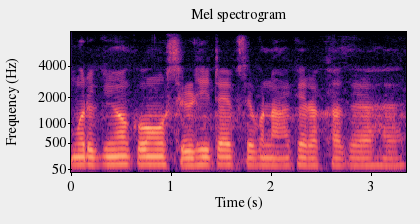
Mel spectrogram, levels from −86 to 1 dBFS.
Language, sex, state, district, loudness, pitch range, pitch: Hindi, male, Chhattisgarh, Bastar, -18 LUFS, 115-125 Hz, 115 Hz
